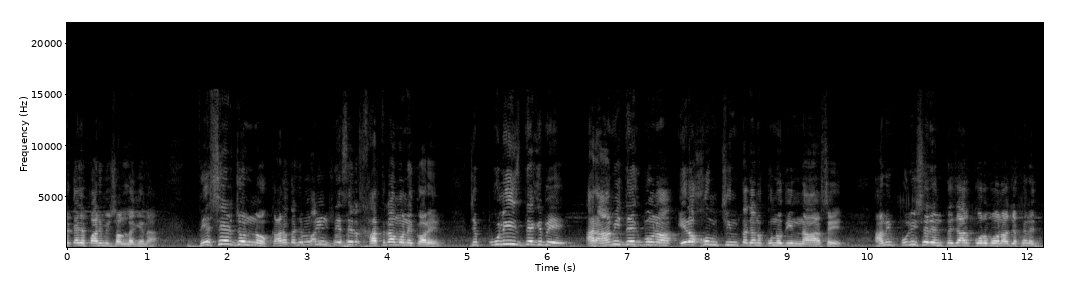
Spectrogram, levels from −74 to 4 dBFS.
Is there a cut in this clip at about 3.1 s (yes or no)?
yes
